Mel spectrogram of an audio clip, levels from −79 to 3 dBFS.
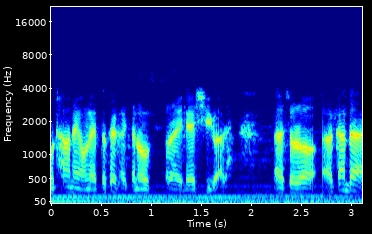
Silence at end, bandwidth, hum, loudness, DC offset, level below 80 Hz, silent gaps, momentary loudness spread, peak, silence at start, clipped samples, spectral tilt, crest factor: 0 s; 6.4 kHz; none; -29 LUFS; under 0.1%; -52 dBFS; none; 7 LU; -14 dBFS; 0 s; under 0.1%; -5 dB/octave; 16 dB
